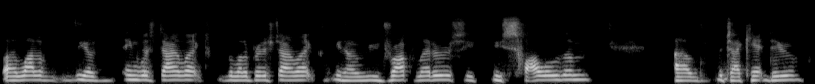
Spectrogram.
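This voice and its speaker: A middle-aged American woman chatting casually on a home cooking stream. She talks quickly when excited and pauses to search for words. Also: mid-range voice, no room sound, muffled recording. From United States. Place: home kitchen.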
